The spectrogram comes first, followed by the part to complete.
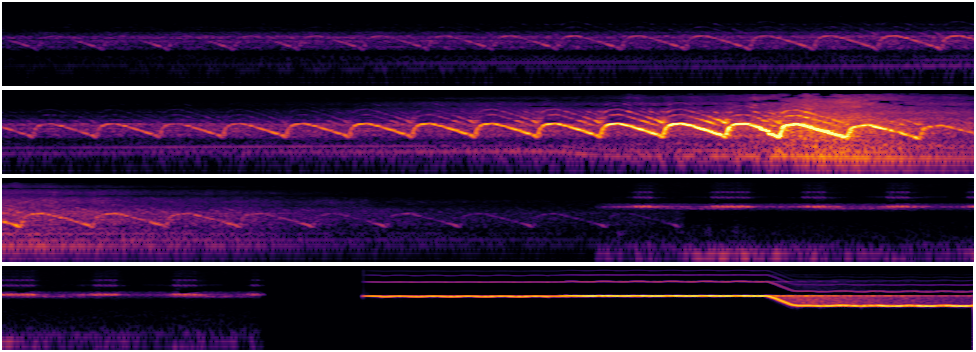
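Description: Emergency vehicle siren in a rapid yelp, about three wails a second, growing steadily louder to a peak about nine seconds in, then fading with its pitch dropping as it passes, a low engine rumble beneath. Faint pulsing beeps follow, and near the end a loud steady electronic tone starts.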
